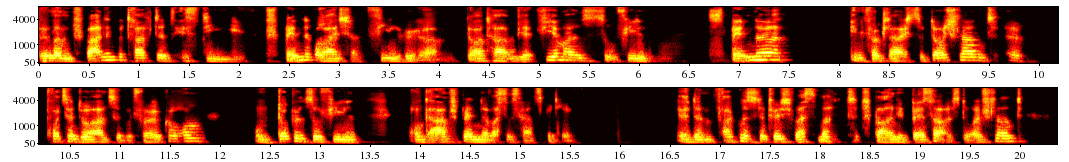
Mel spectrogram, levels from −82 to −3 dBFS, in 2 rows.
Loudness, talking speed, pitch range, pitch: -18 LUFS, 135 wpm, 120-155 Hz, 130 Hz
